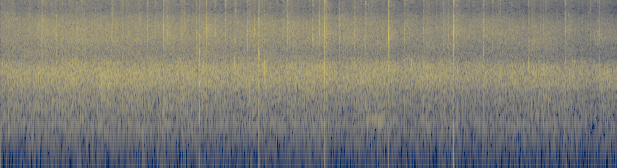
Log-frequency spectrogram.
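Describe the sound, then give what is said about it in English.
A church audience applauds mothers on Mother's Day, a dense wash of many hands clapping at an even level with a few sharper individual claps popping out, and no voices over it. “We just applaud you today.”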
